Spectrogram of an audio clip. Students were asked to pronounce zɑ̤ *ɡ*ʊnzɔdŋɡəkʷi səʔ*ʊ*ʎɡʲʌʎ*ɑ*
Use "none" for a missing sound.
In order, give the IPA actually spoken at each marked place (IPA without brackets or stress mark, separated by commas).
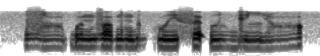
ɓ, u, ɑ̤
